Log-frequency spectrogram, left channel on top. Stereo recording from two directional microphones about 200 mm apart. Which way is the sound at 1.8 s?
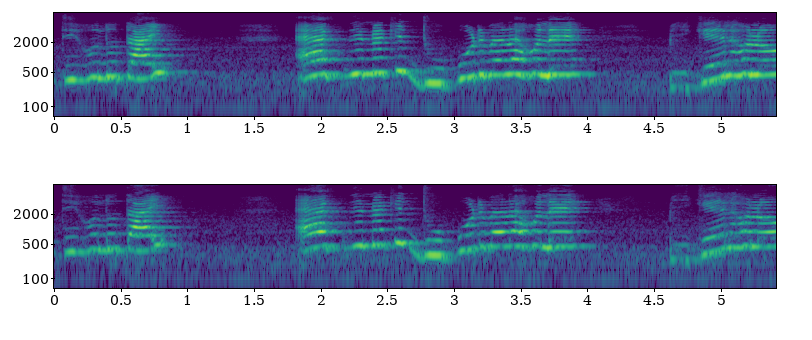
25° right (ahead or behind).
